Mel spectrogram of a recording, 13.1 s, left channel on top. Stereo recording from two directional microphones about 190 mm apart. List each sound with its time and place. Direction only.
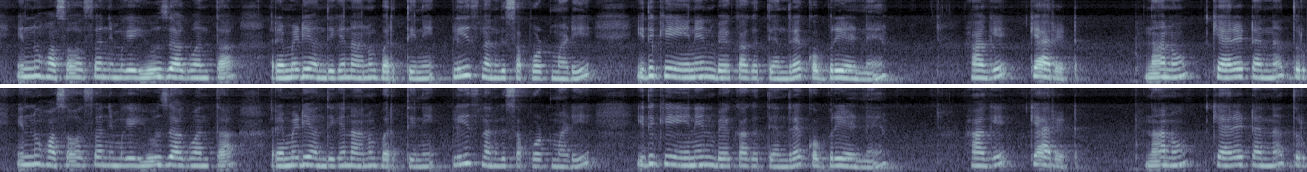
0.2 s a woman's voice: 10° left (ahead or behind)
